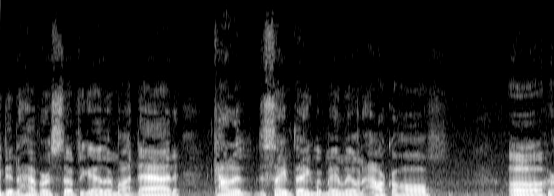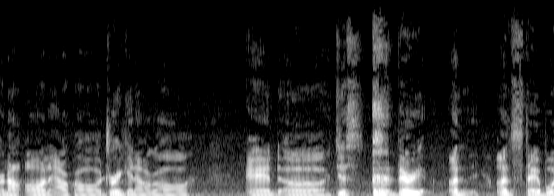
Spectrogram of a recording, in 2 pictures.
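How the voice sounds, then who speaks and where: A nineteen-year-old man talking casually to camera in an earnest, halting way, full of restarts and fillers, often clearing his throat. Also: medium pitch, a bit bright. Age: late teens. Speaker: vlogger.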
